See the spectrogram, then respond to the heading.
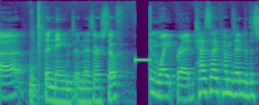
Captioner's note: beep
